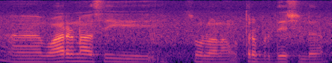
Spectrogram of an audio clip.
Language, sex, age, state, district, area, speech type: Tamil, male, 45-60, Tamil Nadu, Dharmapuri, rural, spontaneous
